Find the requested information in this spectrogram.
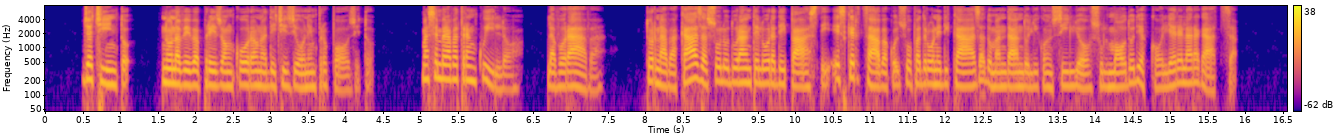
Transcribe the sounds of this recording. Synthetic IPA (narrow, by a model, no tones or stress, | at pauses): d͡ʒat͡ʃint̪o | nonaveːvapɾeːzoaŋkoːɾaunad̪et͡ʃizjoːneimpɾopɔ̰ːzit̪o̰ | masːembɾaːvat̪ɾaŋkwilːo | lavoɾaːva | t̪ornaːvaːkːaːzasoːlod̪uɾant̪eloːɾad̪ejpast̪ḭʔeskert̪saːvakolsuːopad̪ɾoːned̪ikaːzad̪omand̪and̪oʎikonsiʎːosulmɔːd̪od̪iakːɔʎːeɾelaɾaɡa̰t̪sːa̰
